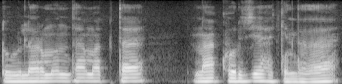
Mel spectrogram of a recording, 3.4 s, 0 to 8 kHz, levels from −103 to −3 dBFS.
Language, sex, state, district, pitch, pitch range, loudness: Kannada, male, Karnataka, Bidar, 115 Hz, 110-120 Hz, -16 LUFS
